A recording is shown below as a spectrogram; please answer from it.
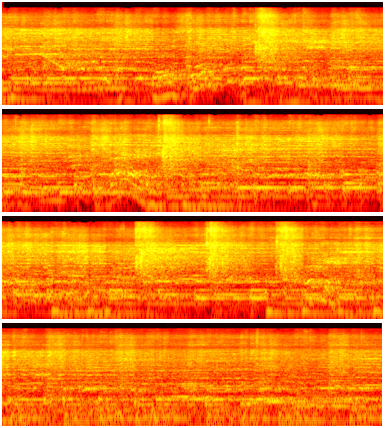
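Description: Dance music with singing played over a loudspeaker, with a stronger bass line coming in near the end.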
